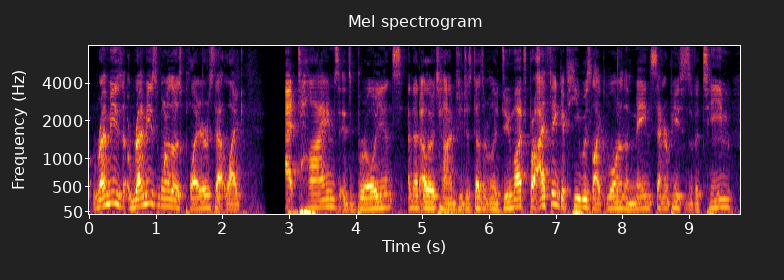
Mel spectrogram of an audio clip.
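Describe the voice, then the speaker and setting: A man appearing as a guest, giving casual soccer opinions in a rambling way, repeating words and leaning on fillers. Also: lowish voice. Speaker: guest YouTuber.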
